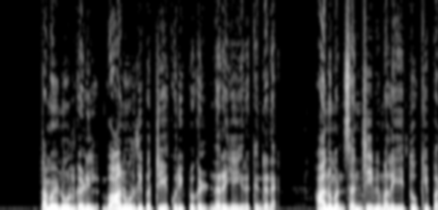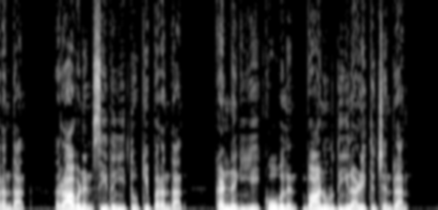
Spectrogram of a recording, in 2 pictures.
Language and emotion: Tamil, neutral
